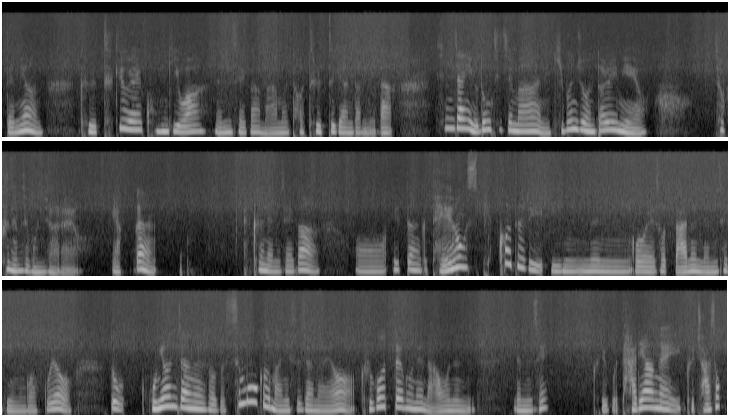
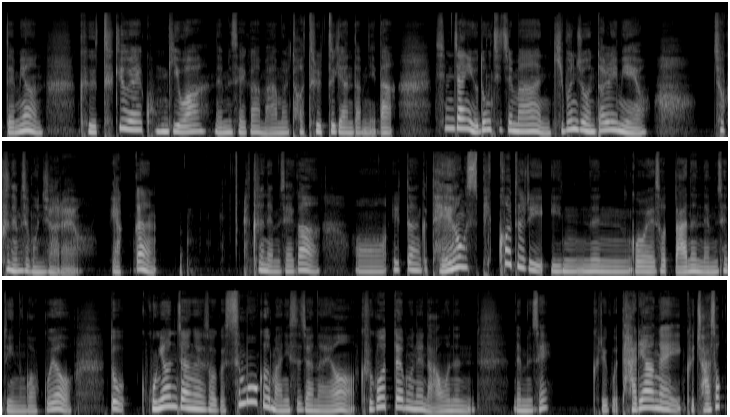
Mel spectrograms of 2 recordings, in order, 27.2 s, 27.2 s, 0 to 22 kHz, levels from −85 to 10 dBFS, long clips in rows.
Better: second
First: hiss; loud; throughout; 9 dB below the speech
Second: none

